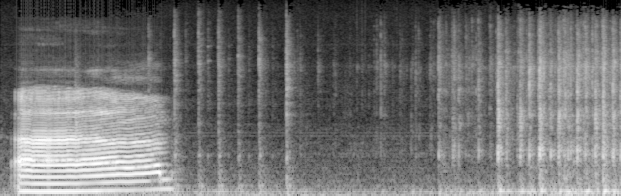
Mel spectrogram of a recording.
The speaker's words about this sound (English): I hear you typing. Let me just look it up real quick.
